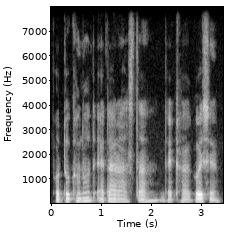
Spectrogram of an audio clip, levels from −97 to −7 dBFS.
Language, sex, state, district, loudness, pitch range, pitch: Assamese, male, Assam, Sonitpur, -20 LUFS, 85-105 Hz, 90 Hz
